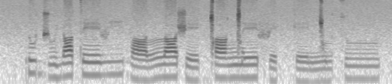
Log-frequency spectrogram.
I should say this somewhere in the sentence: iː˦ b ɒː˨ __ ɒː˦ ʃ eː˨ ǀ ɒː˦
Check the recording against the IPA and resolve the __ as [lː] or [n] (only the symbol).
lː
